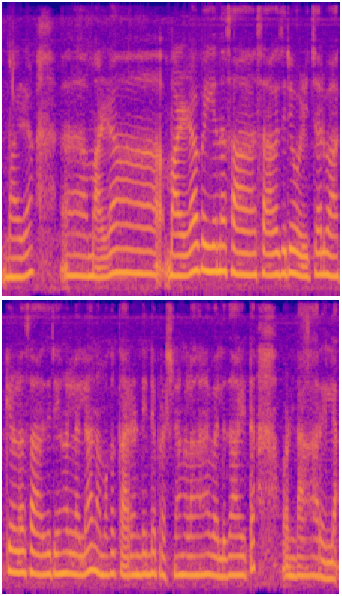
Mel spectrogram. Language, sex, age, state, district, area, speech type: Malayalam, female, 30-45, Kerala, Thiruvananthapuram, rural, spontaneous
